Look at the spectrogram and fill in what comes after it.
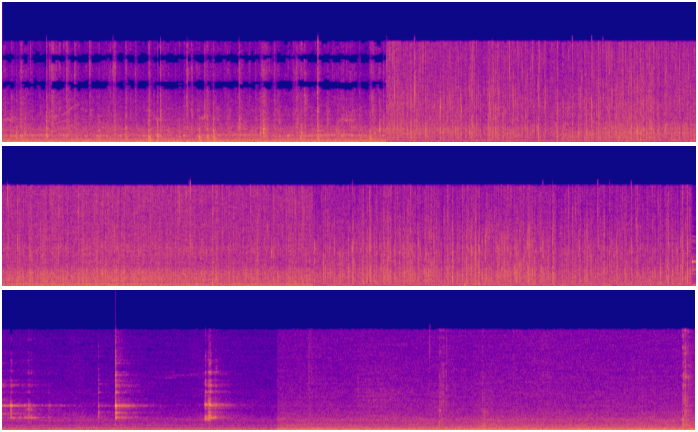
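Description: Steady rain falling, an even hiss, after a low rumble in the first few seconds. Near the end the hiss drops away for two light ringing clinks a second apart, then a low steady hum.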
